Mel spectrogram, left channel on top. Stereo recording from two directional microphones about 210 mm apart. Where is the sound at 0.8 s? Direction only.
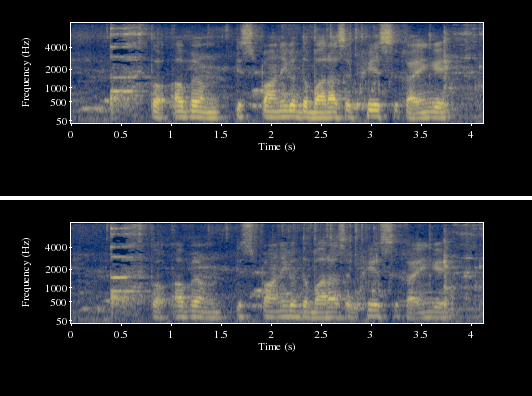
25° left (ahead or behind).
